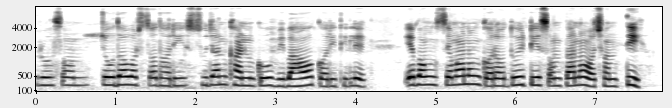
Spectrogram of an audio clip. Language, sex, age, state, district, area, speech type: Odia, female, 18-30, Odisha, Balangir, urban, read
